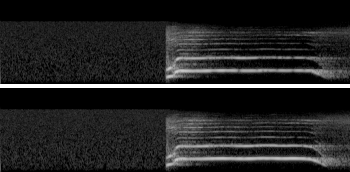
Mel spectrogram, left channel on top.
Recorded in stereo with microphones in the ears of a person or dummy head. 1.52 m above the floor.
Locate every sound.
1.7 s a shout: 15° left (ahead or behind), 0.7 m; by 3.5 s 50° right (ahead or behind), 1.2 m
